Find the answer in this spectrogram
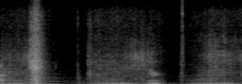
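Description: A pig grunting low and intermittently by the feeder, with a brief sharp noise about a third of a second in.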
